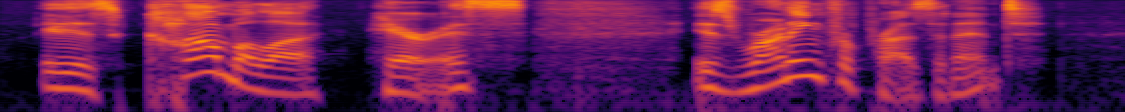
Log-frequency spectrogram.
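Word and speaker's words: Kamala: endorsed vice president kamla Harris for those who mispronounce that name it is kamla Harris is running for president and it is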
